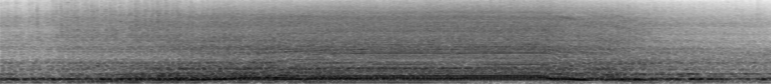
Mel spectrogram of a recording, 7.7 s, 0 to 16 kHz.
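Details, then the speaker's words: 1957 Chevy convertible V8 built from a 4-door shell, timing check: initial timing 8 degrees, owner likes 36–38 total; revs rise flat and lazy, timing too retarded, needs more advance. "That was 0. So whoop. It needs more timing."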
